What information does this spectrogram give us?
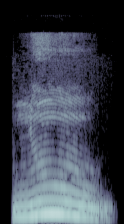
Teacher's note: जब वाव साकिन की साउंड होती है और उसकी साउंड होती है ऊ, और दम्मा की साउंड भी होती है ऊ। तो जब ये दोनों एक सी आवाजें इकट्ठी आती हैं तो लॉन्ग वोवल बन जाता है। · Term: वाव मद्दा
